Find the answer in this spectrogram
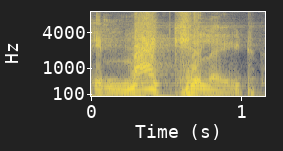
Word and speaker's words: immaculate: see this Immaculate Immaculate so when I say Immaculate I stress I put a stress here in front of man so that's how how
